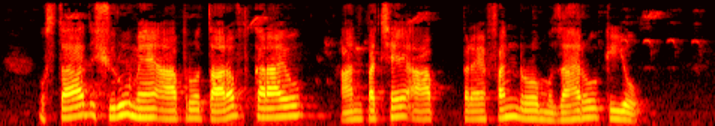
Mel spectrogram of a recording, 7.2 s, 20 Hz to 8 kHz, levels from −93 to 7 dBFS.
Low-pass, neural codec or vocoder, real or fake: 7.2 kHz; none; real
